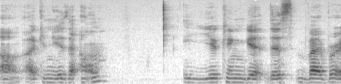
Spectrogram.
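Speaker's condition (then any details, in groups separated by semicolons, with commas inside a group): Cerebral palsy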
